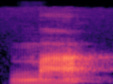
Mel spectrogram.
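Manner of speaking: "Ma" gliding upward like a question; second tone, rising. Shown as a demonstration. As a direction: overpronounce "Ma" with a rising pitch. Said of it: "your voice will go up a bit".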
